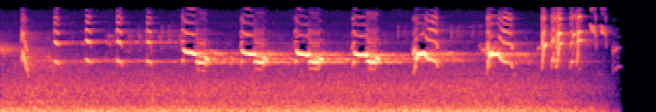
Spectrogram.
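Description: A song thrush sings bright, clear whistled notes with sharp chips, repeating the same short phrase several times in quick succession over a faint background hiss.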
